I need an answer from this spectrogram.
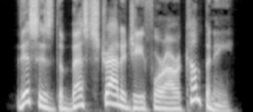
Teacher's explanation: When you say this is the best strategy for our company, your voice should drop at the end. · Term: falling intonation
